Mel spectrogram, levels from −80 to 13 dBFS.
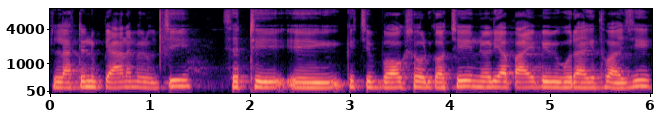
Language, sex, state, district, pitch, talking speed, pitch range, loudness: Odia, male, Odisha, Nuapada, 145 Hz, 160 wpm, 140-155 Hz, -13 LUFS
